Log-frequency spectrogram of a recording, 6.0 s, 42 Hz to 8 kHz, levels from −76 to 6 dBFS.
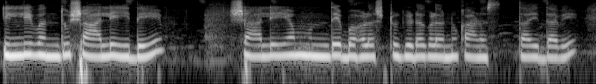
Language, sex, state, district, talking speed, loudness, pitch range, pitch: Kannada, female, Karnataka, Bidar, 100 wpm, -14 LUFS, 230-250 Hz, 235 Hz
